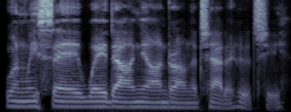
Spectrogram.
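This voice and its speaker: Brief: male host, low voice, curious and joking, dry sound. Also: little pitch movement, normal speed, dry recording. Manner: curious, asks questions, joking asides. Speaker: podcast host. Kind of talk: casual podcast conversation.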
